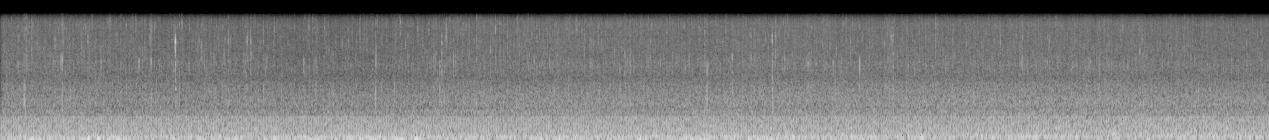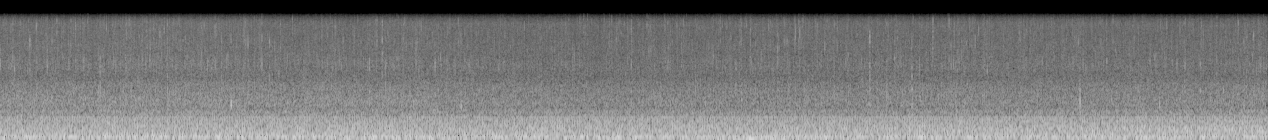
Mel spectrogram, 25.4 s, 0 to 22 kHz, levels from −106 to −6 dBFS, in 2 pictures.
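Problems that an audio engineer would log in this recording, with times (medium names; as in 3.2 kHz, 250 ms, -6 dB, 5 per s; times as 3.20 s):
buzz 60 Hz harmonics 9 -34 dBFS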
